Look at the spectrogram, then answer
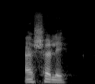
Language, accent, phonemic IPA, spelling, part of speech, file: French, France, /a.ʃa.le/, achaler, verb, LL-Q150 (fra)-achaler.wav
- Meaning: to annoy, harass, badger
